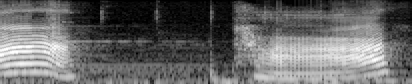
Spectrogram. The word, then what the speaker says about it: ผา: ที่ 6 คำ ที่ 6 จะ ประกอบ ไป ด้วย พอ RR บวก เสียง วรรณยุกต์ ที่ สอง เสียง วรรณยุกต์ ที่ สอง คือ เสียง จัตวา คำ นี้ จะ อ่าน ออก เสียง ว่า ผา ผา ผา นัก เรียน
